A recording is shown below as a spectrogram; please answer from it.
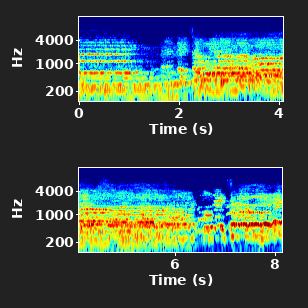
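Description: Mixed student choir singing a cappella in held chords. There is a short break about two seconds in, after which the singing grows louder, and a brief gap near the end.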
